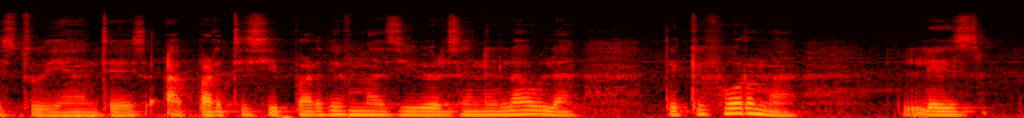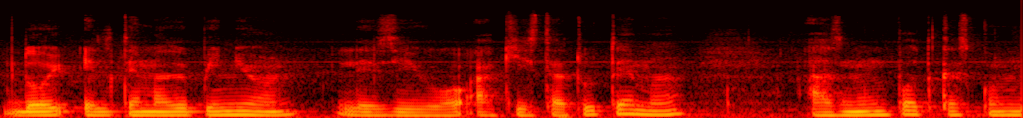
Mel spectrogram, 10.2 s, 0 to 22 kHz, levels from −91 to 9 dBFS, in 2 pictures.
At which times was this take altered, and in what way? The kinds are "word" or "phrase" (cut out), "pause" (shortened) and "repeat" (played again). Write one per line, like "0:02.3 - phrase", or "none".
0:01.8 - word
